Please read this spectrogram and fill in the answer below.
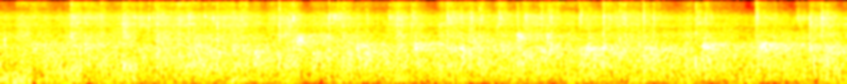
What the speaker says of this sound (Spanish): ¿Cuánto le damos un aplauso al Señor?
